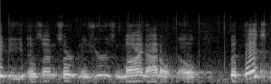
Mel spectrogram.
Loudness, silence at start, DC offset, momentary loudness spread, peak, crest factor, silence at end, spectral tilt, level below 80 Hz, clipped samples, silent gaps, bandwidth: -20 LUFS; 0 s; under 0.1%; 5 LU; -2 dBFS; 16 dB; 0 s; -6 dB/octave; -52 dBFS; under 0.1%; none; 13 kHz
